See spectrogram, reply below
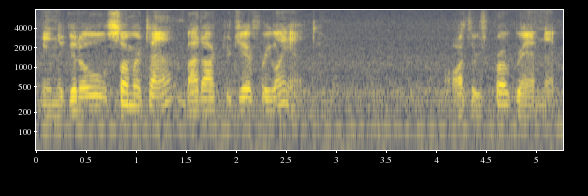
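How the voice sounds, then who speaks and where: Man, low voice, article reading, measured delivery, clear background hum. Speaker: reader of the article.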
